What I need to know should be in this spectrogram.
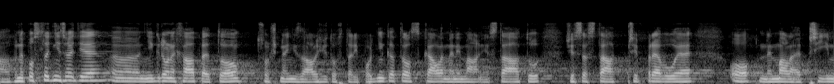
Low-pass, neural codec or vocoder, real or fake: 7.2 kHz; none; real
